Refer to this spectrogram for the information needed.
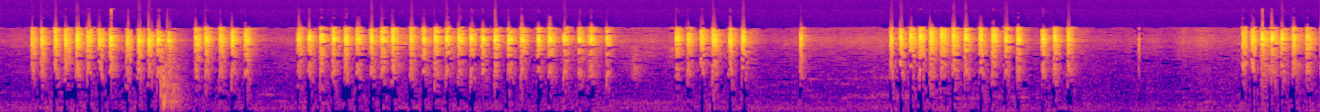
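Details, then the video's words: House sparrows fighting give loud, fast chattering runs of high scratchy notes, some lasting over two seconds. A short low thump is heard early, and there are a few pauses. "Masteran Gereja Tarung"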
